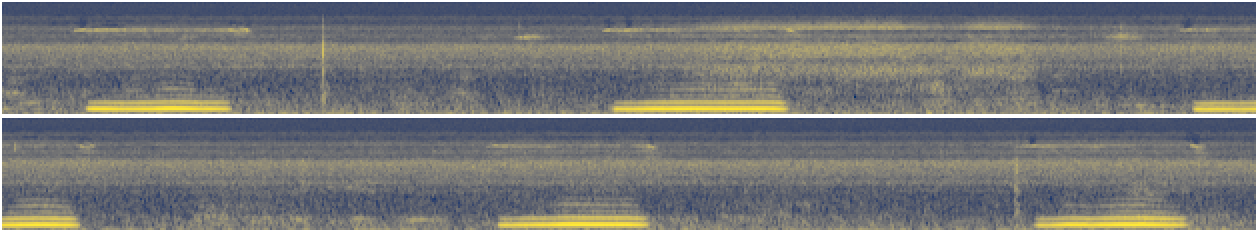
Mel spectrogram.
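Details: Sleeping cat snoring: steady, low, humming snores about a second long, repeating regularly roughly every three seconds, with quiet pauses of breath between them and a faint hiss in the background.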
